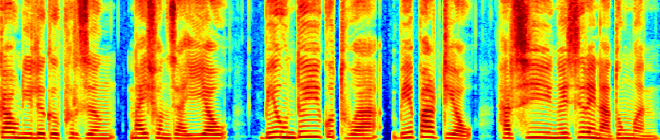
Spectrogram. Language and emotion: Bodo, sad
